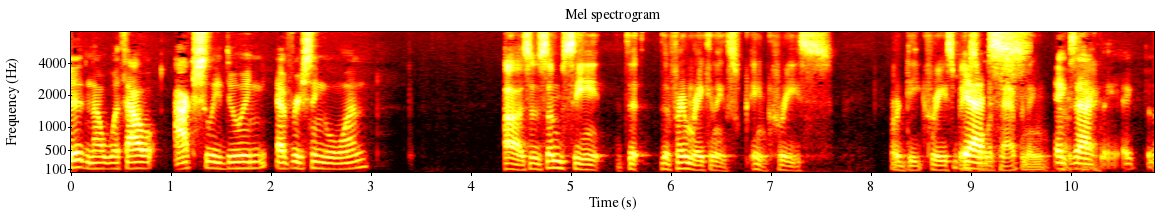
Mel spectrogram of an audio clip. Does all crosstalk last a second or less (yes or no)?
no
